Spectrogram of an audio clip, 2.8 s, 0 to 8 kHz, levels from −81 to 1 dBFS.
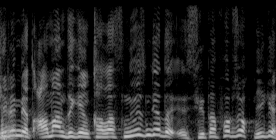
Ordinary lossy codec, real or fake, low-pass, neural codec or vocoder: none; real; none; none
